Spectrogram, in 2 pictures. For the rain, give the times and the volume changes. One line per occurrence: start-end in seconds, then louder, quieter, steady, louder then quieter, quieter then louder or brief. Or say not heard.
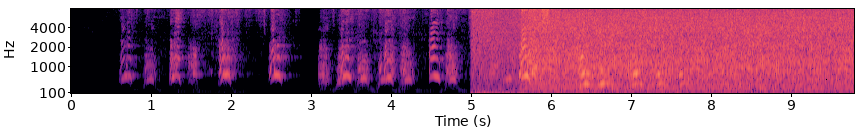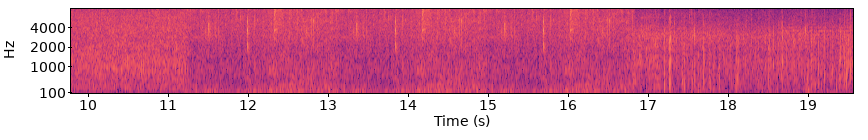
5.0-19.5 steady.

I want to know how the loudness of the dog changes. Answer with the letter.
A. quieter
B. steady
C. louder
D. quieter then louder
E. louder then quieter
C.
